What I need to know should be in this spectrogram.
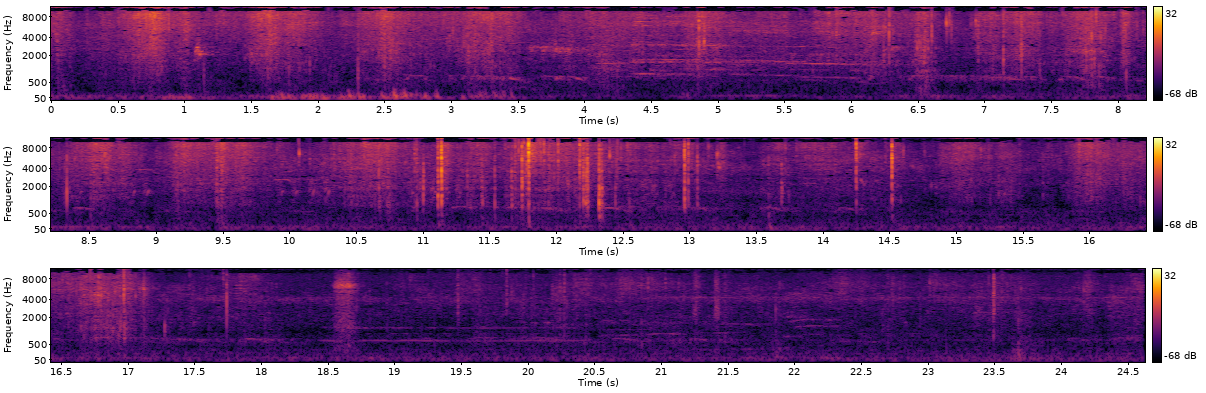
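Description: A small monkey squeaks softly.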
